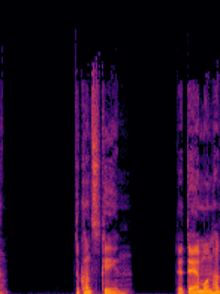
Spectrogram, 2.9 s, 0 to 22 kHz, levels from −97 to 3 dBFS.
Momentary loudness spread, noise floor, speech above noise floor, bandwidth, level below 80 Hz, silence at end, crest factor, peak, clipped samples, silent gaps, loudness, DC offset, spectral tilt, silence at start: 18 LU; -84 dBFS; 63 dB; 18 kHz; -44 dBFS; 0 s; 18 dB; -6 dBFS; under 0.1%; none; -23 LUFS; under 0.1%; -5.5 dB/octave; 0 s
